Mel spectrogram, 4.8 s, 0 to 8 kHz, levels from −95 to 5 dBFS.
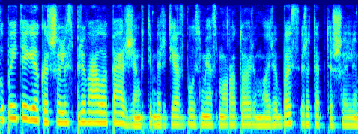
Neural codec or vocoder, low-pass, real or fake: none; 7.2 kHz; real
